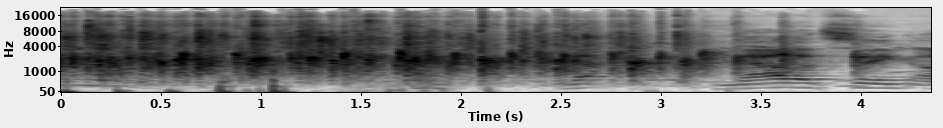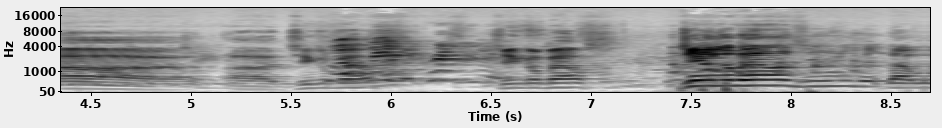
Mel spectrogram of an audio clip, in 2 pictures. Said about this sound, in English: Let's give the Lord a hearty applause.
